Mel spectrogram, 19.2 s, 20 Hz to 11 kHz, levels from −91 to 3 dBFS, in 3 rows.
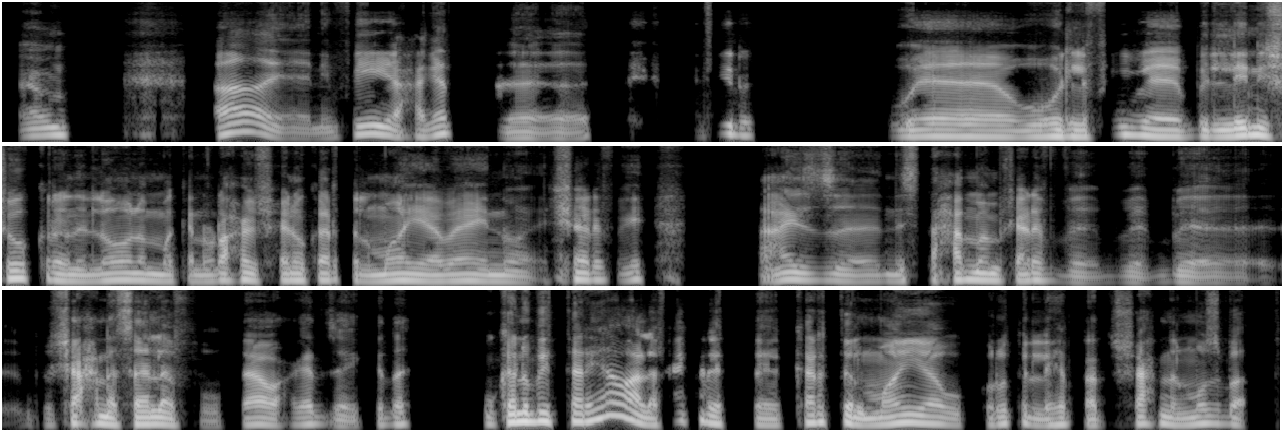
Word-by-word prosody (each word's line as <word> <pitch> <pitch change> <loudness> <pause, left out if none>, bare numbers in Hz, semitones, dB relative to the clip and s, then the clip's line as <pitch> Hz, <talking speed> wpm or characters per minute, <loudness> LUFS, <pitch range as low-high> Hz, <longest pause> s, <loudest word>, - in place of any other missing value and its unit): فاهم؟ 130 +3 -3 0.7
آه. - - +2
يعني 85 +1 -8
في 145 +6 +1
حاجات 125 +8 -2 1.3
كتيرة. 150 -6 -6 0.7
و 110 - -11 0.5
واللي 110 +1 +1
فيه 130 -4 +2
بلِّني 110 +5 +4
شكرًا، 125 -1 +1
اللي 105 +2 -1
هو 120 - +1
لمّا 110 -3 0
كانوا 100 0 -6
راحوا 125 - +1
يشحنوا 115 +1 -1
كارت 120 +2 -3
المَيّة 105 +1 +1
باين 105 -1 0
ومش 90 +6 -5
عارف 120 -1 0
إيه، 125 +2 -6 0.6
عايز 115 -2 -1
نستحمى 105 +5 -1
مش 115 -1 -2
عارف 110 0 +1
ب 95 - -16
ب 85 +2 -13 0.2
ب 95 - -9 0.7
بشحنة 125 -2 +3
سَلَف 115 -3 +2
وبتاع 100 +8 -1
وحاجات 110 +3 -4
زي 90 -3 -7
كده. 110 +2 -4 0.4
وكانوا 150 +7 +6
بيتّريقوا 165 - +4
على - - +5
فكرة 125 - -4
كارت 140 +1 0
المَيّة 125 +6 +4
والكروت 115 +2 -5
اللي 100 -2 -2
هي 115 - 0
بتاعة 100 -3 -4
الشحن 125 -1 0
المُسبَق. 120 +2 -3
115 Hz, 150 wpm, -23 LUFS, 105-125 Hz, 1.3 s, وكانوا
